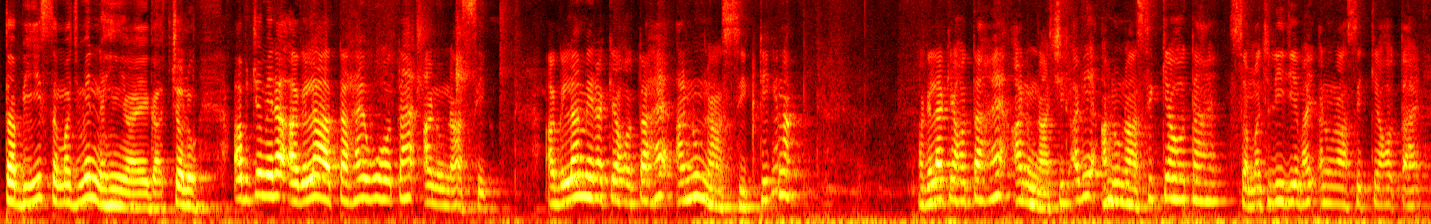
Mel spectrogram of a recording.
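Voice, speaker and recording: This male teacher's voice sits high with a darkish tone, moving at a moderate pace through an exam-prep grammar lesson. Answering his own questions, elongating his example words and constantly confirming students understand, he's recorded in an echoey room.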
